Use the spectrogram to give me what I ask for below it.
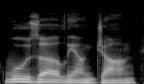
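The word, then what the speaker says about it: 五子良将: He was named one of the Wuzi Lengjiang, which is pronounced kind of like Wuzi Liangjiang, and it means the 5 elite generals of Wei.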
